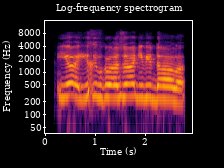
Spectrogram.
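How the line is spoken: Old nag's moan. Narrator (Russian): простонала кляча

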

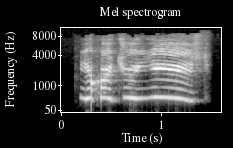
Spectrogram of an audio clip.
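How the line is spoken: Squeaky girl's cry. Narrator (Russian): запищала девчонка

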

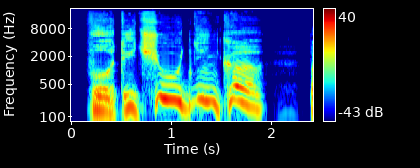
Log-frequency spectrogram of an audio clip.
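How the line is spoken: Whispered. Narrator (Russian): прошептал он

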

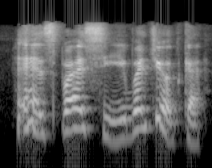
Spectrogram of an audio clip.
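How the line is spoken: Laughing. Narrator (Russian): засмеялся цыган

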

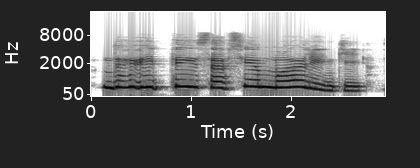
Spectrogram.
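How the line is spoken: Sobbing. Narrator (Russian): зарыдала Хитраска

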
